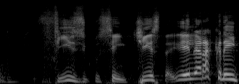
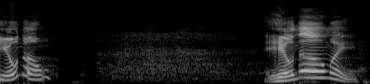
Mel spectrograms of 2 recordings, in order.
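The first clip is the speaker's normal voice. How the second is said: put-on child protesting; 4 semitones higher, 7 dB louder than usual. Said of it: "Ele falou assim".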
